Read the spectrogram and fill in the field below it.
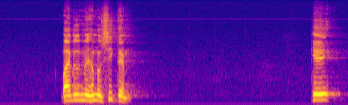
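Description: An elderly man preaches forcefully into a microphone, with long pauses between phrases.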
